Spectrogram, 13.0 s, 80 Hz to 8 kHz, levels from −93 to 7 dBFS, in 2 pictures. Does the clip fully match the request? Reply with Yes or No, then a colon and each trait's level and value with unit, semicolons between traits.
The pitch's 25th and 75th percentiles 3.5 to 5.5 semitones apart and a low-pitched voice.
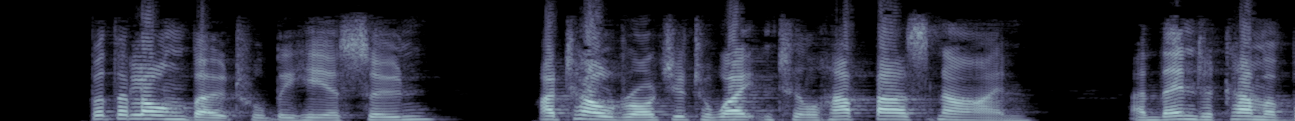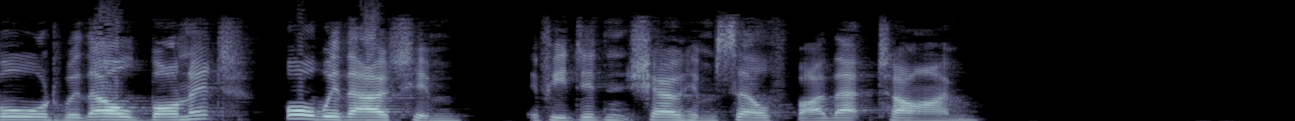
No: average, 3.8 semitones; medium, 185 Hz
